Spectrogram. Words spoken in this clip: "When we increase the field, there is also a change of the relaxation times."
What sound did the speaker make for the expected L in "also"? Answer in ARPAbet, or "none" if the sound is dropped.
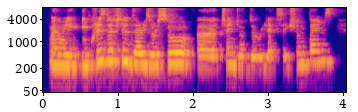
L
